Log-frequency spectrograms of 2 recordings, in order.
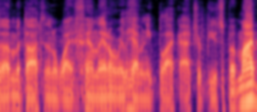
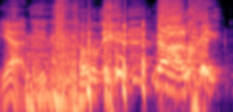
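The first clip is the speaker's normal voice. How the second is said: laughing out of character, higher and louder; breaking character; 11 semitones higher, 8 dB louder than usual. Real, not acted. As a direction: crack up mid-line while trying to act. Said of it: "let me get through this without breaking character".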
